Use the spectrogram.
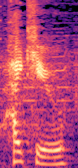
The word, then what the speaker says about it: Haikyuu: Oppose per page creator, and they use the kanji Haikyuu parenthesis volleyball. It's pronounced with a long U, so it won't hurt anyone to pronounce it correctly.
